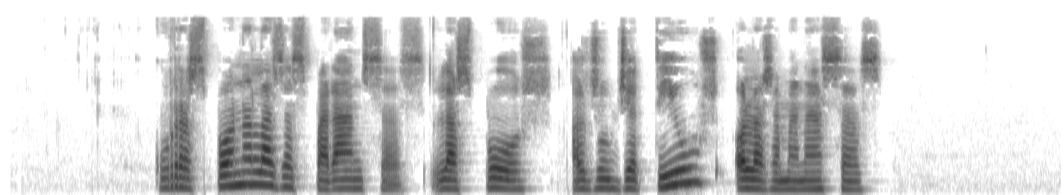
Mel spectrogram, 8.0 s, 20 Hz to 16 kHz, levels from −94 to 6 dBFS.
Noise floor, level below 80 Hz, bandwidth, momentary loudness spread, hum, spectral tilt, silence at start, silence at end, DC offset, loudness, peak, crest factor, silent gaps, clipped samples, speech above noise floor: -77 dBFS; -74 dBFS; 11.5 kHz; 9 LU; none; -4 dB/octave; 1.2 s; 1.4 s; under 0.1%; -22 LUFS; -2 dBFS; 22 dB; none; under 0.1%; 55 dB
